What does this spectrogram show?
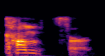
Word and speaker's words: comfort: bit of an exception because we say comfort and the second syllable is definitely an unstressed vowel sound and uh an unstressed syllable you try to comfort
